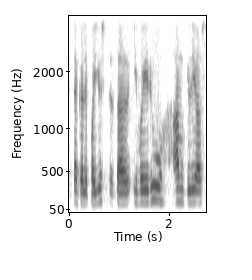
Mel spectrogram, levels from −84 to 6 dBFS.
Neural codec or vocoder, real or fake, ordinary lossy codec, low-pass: none; real; AAC, 32 kbps; 3.6 kHz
